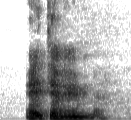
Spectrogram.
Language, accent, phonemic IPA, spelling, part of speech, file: French, Canada, /ɛ̃.te.ʁim/, intérim, noun, LL-Q150 (fra)-intérim.wav
- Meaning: interim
